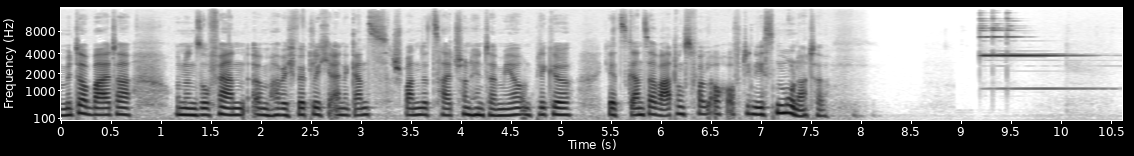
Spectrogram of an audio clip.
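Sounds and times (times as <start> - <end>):
speech: 0.0 - 8.0
presiding officer's bell ringing for order in a state parliament: 9.2 - 10.6.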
